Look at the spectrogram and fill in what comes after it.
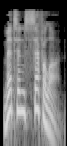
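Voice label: "metencephalon", English, British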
